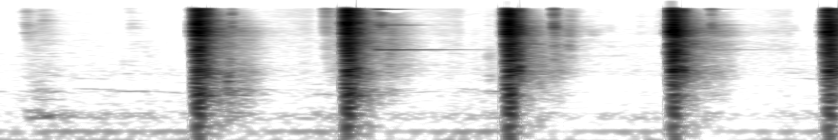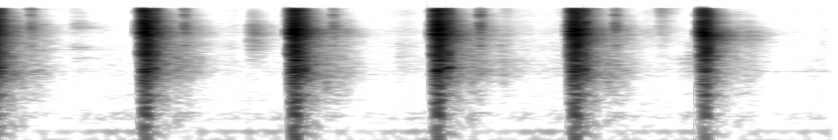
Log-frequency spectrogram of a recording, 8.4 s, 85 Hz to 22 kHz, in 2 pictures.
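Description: Carbon8 M45 CQP CO2 gas-blowback airsoft pistol (1911 type) firing ten sharp shots at a slow, even pace, about one every three quarters of a second, starting about a second in; the blowback is cycling without a hitch.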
